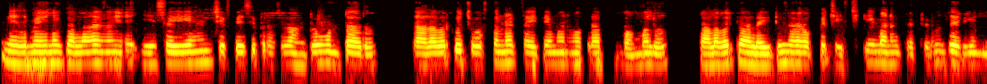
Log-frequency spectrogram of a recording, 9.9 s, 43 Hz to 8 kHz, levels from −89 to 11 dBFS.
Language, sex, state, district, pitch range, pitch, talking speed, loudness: Telugu, male, Andhra Pradesh, Visakhapatnam, 150-165 Hz, 155 Hz, 105 wpm, -16 LUFS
